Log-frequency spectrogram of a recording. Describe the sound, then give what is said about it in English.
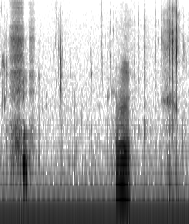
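A crisp apple gets a crunchy bite, followed by a brief voiced murmur and a few more quiet, crackly chewing crunches. “I don't know about you, but I hate soft apples. Crunchy all the way.”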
